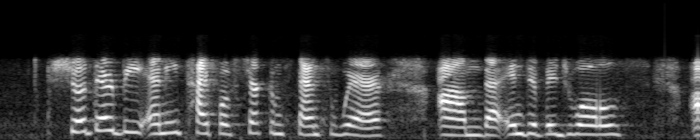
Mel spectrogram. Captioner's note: none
